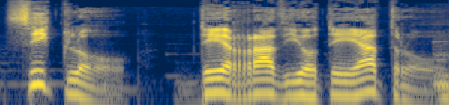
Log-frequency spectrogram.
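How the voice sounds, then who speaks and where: A man's voice: medium pitch, sing-song, drawn-out words, creaky, over music. A man with a Chilean accent formally reading scripted radio credits as an announcer.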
